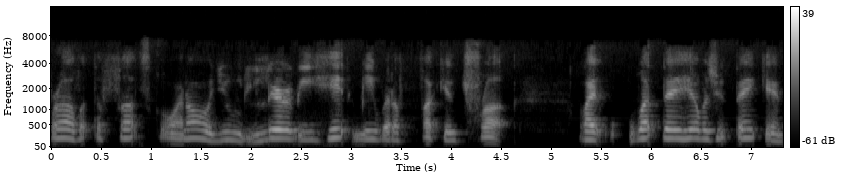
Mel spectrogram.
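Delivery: mock heated, angry yelling with cursing. Retelling confronting a truck driver who hit them: imitating own angry yelling. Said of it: "I'm mad. I'm yelling".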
